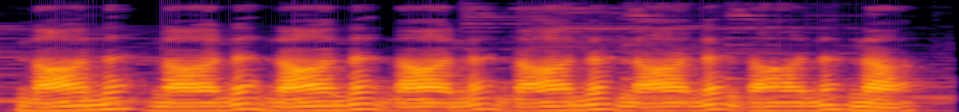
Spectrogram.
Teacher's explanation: it is a repeating pattern of one short syllable which comes after a long syllable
